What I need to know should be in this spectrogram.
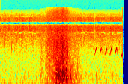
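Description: A short whooshing chime sounds as something pops into place.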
